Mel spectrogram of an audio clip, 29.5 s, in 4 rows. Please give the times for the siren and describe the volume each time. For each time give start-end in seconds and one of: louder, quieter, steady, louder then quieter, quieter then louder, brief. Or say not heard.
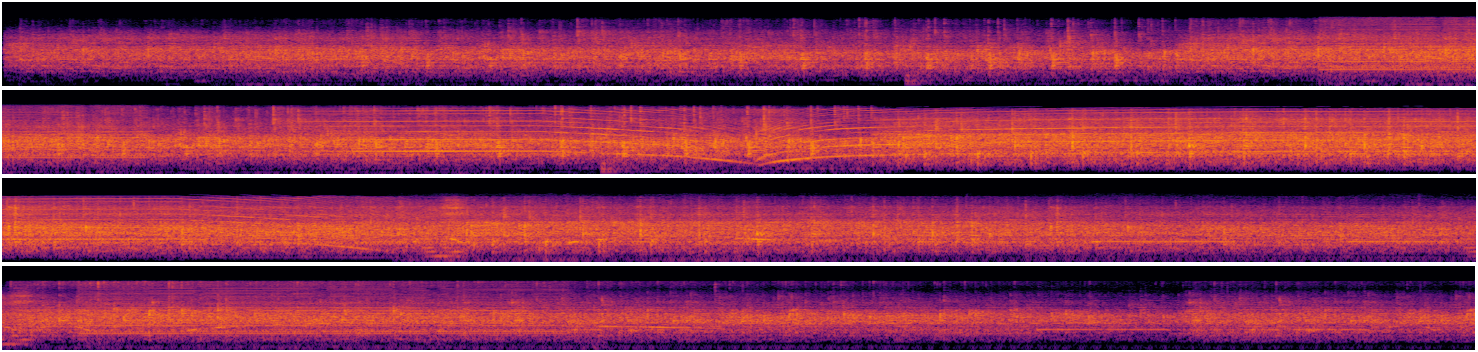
8.8-29.4 quieter.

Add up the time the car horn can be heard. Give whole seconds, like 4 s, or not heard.
4 s.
